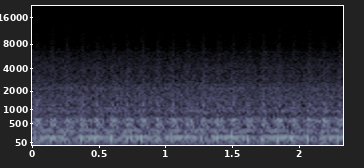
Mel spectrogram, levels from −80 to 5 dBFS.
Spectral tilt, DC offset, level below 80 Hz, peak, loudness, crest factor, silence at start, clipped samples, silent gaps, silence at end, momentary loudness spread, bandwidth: -7 dB/octave; under 0.1%; -48 dBFS; -18 dBFS; -34 LUFS; 14 dB; 0 s; under 0.1%; none; 0 s; 1 LU; 13 kHz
